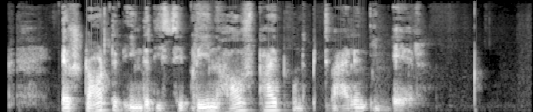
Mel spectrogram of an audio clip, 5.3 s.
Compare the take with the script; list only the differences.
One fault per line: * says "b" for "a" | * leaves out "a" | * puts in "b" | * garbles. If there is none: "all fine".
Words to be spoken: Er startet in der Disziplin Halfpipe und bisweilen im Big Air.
* leaves out "Big"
